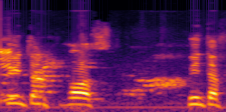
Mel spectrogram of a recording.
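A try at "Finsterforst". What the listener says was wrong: Frost. Not Frost, Forst. Forst. Forest. I mean, if that means forest in German, and Frost is like freezing.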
